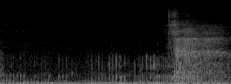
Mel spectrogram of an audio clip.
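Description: Domestic cat purring steadily, a fast even pulsing, with a brief hiss near the end.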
